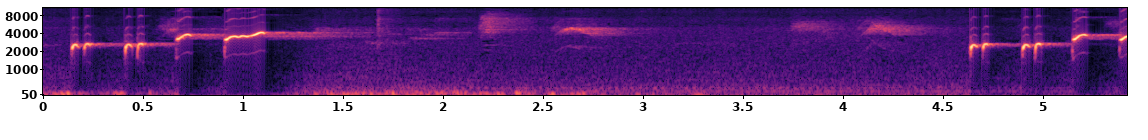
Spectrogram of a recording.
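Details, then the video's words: Black-crested bulbul sounding its call to bring in wild bulbuls: a quick run of clear whistles climbing in pitch, a long pause with soft distant chirps, then the same rising run repeated. "SUARA PANGGILAN KUTILANG EMAS"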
